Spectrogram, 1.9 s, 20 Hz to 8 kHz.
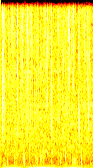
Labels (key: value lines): label: biophony
recorder: SoundTrap 300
